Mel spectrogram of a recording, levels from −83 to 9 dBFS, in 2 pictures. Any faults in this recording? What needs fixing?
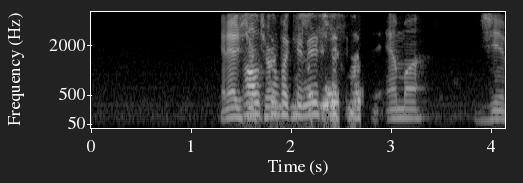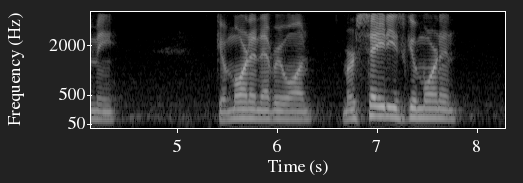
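Speech suppressed in double talk, 1.81 to 2.96 s: the speech dips by up to about 25 dB, around a second in total, likely because the echo canceller ducked both talkers.

Echo leak, 2.28 to 2.74 s: a copy of the speech returns 177 ms late at roughly the speech's own level, likely leaking past the loudspeaker side's echo canceller.

Tuning the echo canceller's double-talk detection and echo suppression, or having the far end use a headset instead of a loudspeaker, would prevent both.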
